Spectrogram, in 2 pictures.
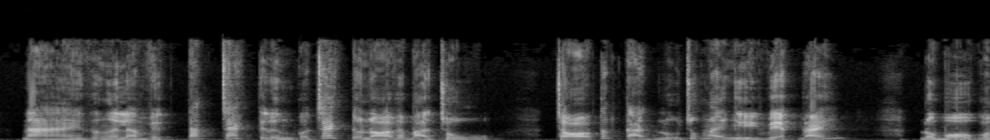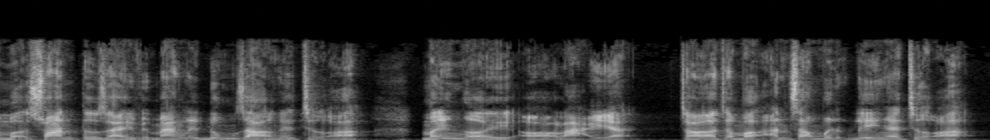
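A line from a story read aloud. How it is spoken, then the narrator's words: Shrill woman's voice. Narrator (Vietnamese): Giọng mụ the thé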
